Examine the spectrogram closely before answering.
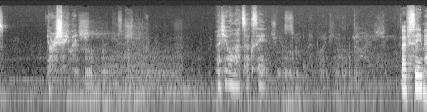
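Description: A woman speaks quietly in a low voice.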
